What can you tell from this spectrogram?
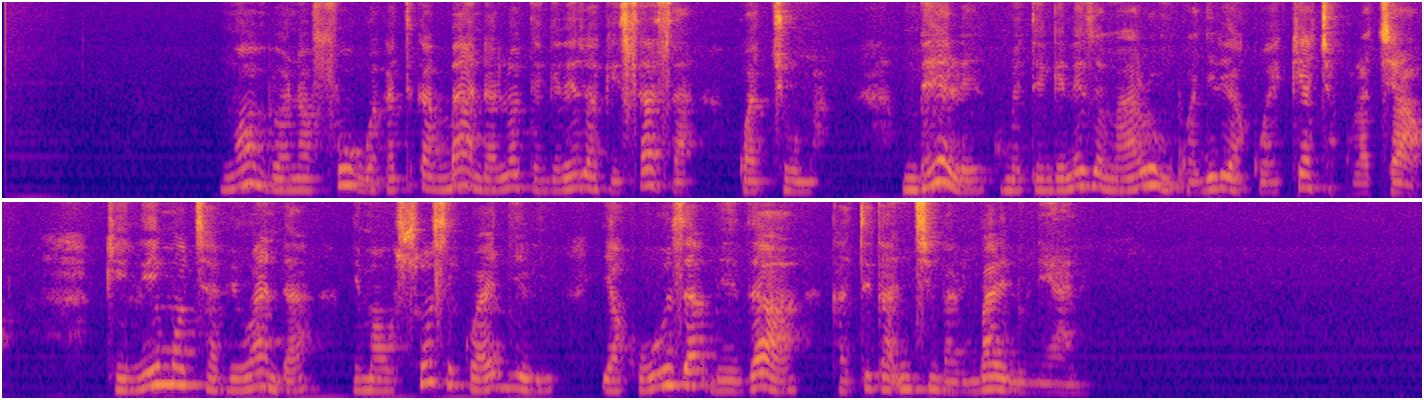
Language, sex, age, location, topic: Swahili, female, 25-35, Dar es Salaam, agriculture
